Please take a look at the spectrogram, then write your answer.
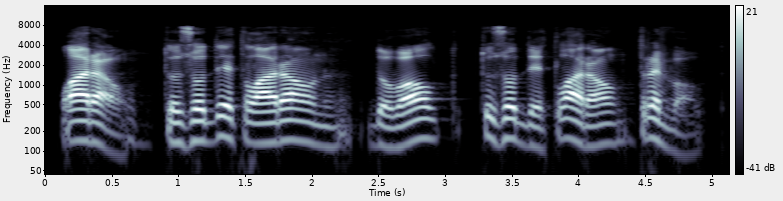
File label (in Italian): rana, coratino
